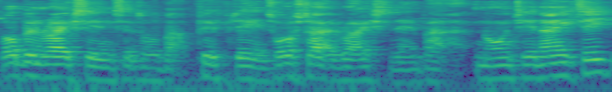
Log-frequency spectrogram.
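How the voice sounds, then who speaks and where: A man at a medium pitch talks very fast with ordinary pitch variation. Audible room echo and noticeable background noise surround his voice. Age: 50s. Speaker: stock car racer and vlogger. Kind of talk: casual vlog commentary.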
